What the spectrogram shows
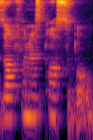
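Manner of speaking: ordinary delivery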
